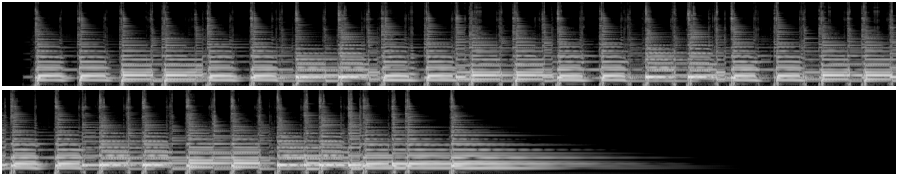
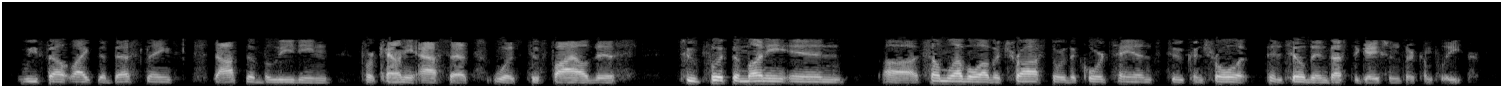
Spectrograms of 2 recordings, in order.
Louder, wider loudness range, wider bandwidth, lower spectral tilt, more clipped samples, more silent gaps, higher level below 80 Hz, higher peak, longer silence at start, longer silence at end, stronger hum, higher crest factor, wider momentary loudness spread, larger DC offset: first, -14 LUFS vs -21 LUFS; about the same, 4 LU vs 4 LU; first, over 20 kHz vs 4 kHz; second, -4.5 dB/octave vs -10 dB/octave; neither; neither; first, -44 dBFS vs -74 dBFS; about the same, 0 dBFS vs -2 dBFS; about the same, 0.3 s vs 0.2 s; first, 3.05 s vs 0.3 s; neither; second, 14 dB vs 20 dB; second, 3 LU vs 13 LU; neither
